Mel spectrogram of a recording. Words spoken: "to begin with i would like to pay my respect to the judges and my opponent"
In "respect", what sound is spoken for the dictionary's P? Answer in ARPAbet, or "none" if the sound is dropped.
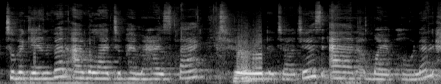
B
